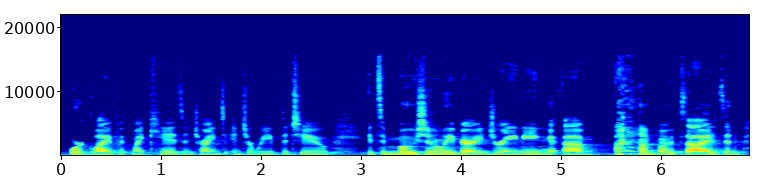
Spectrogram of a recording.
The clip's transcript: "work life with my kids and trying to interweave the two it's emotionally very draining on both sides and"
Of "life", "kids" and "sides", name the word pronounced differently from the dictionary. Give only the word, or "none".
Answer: none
